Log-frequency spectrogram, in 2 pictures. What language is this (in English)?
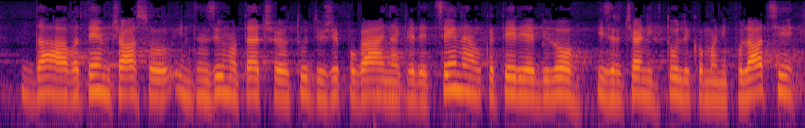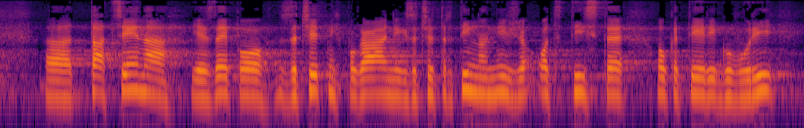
Slovenian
